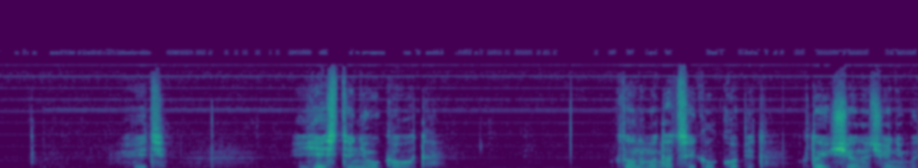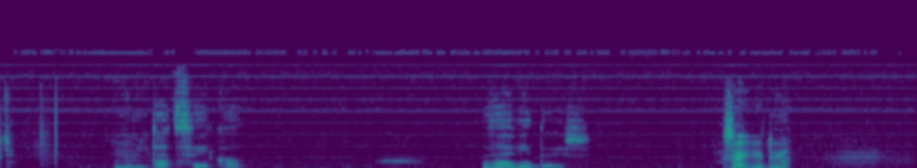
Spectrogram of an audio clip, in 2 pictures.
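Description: A woman speaks calmly and close by, in short phrases with pauses.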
